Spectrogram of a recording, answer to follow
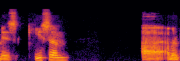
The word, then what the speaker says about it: Vakeesan: His name is Vakeesan. I'm going to pronounce this correctly.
